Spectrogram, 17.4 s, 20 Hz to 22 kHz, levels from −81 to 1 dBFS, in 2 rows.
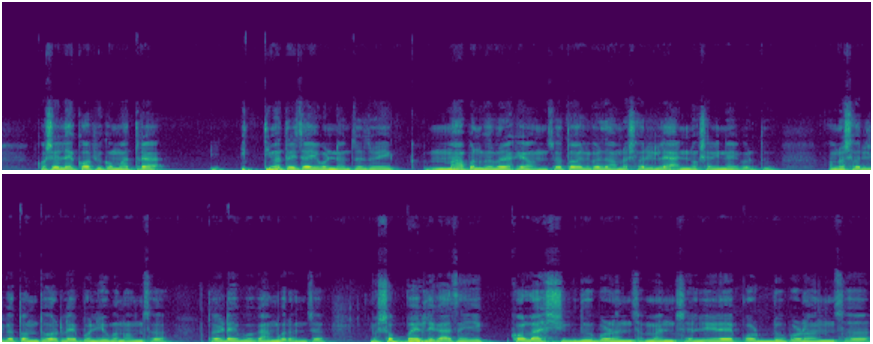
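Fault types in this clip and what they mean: Time-stretched section: from 13.8 s to the end, the speech abruptly slows to 0.65 times its earlier pace while its pitch stays unchanged. Syllables sound drawn out and the speech drags. This is likely software lengthening the passage to fill a set duration, preserving pitch by repeating short fragments of the waveform rather than playing it back more slowly.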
